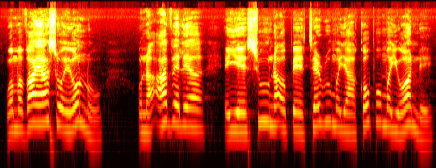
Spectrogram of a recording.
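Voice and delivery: ordinary delivery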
